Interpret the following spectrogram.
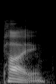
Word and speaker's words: Pi: it was amazing and it's PA or pronounced Pi okay so it's Pi like like 3.14 mathematics okay gotcha that's cool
